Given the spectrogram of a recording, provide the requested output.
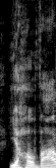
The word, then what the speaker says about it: Yehovah: the Vatican junk box Yehovah with the full vowels that was known to be the pronunciation of his name it is it is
